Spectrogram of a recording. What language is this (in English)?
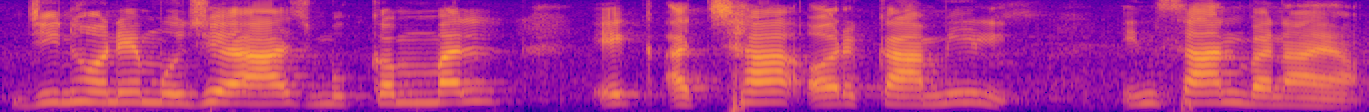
Urdu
